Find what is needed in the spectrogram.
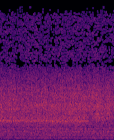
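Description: Gas oven burner flame burning steadily with an even rushing noise; the top burner is lit to brown the tops of the bread.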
